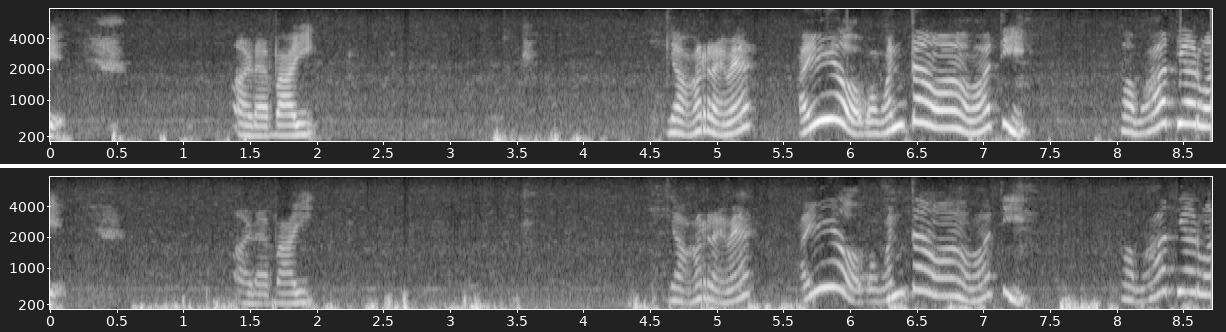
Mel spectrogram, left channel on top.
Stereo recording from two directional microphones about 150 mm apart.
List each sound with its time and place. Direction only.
1.4 s speech: 30° left (ahead or behind)
4.6 s speech: 20° left (ahead or behind)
